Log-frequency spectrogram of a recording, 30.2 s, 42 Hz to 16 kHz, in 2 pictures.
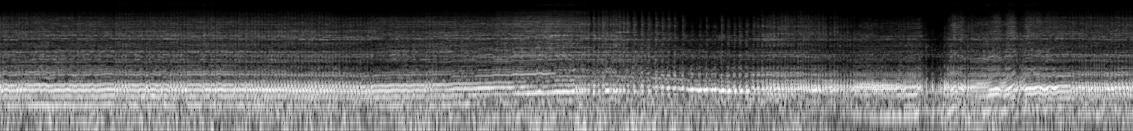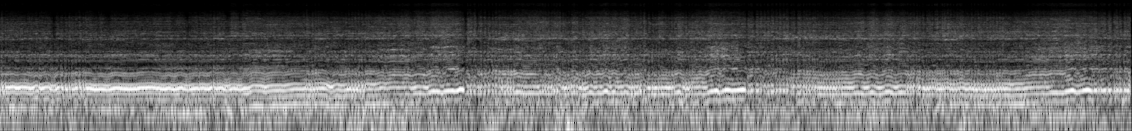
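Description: Yamaha DT125 two-stroke single-cylinder dirt bike engine running under way, its pitch rising and falling with the throttle, with a brief dip about twelve seconds in.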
